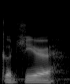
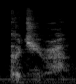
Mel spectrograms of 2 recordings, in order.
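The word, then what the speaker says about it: ゴジラ: It's pronounced Gojira. Gojira.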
